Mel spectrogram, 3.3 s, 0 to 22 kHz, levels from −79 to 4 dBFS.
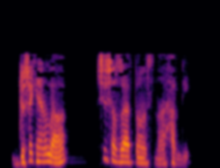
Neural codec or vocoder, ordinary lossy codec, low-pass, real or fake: codec, 16 kHz, 2 kbps, X-Codec, HuBERT features, trained on balanced general audio; MP3, 24 kbps; 7.2 kHz; fake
